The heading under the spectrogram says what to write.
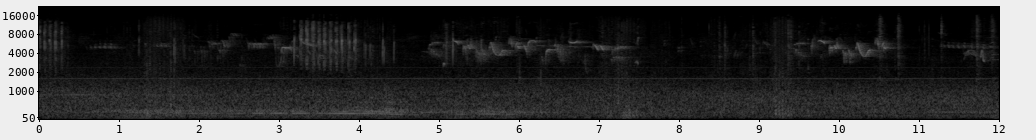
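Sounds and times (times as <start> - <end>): songbird chirping: 0.0 - 12.0.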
